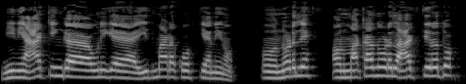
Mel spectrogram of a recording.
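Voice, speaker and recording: A woman voicing a gentle, protective village grandmother in a cartoon comedy, coaxing and pleading. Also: very high-pitched, quick pace, voice pushed down.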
